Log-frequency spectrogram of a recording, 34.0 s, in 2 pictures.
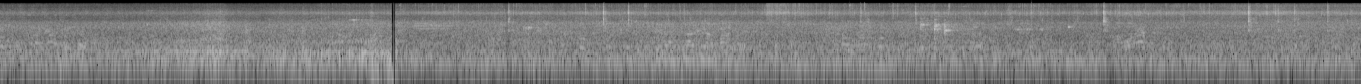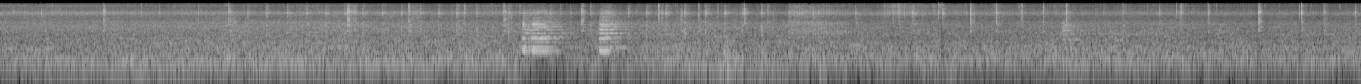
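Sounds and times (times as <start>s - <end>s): street traffic: 0.0s - 34.0s
bread sizzling in oil: 5.0s - 34.0s
metal tongs clicking on griddle: 6.2s - 6.7s, 7.4s - 8.1s, 10.6s - 13.0s, 13.7s - 14.1s, 15.4s - 16.9s, 18.2s - 26.9s, 27.6s - 34.0s
vehicle horn toots: 23.5s - 25.0s, 30.2s - 30.7s.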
